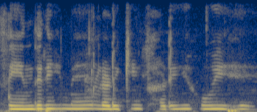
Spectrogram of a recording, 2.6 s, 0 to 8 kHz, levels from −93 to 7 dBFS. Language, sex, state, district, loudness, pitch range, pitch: Hindi, female, Madhya Pradesh, Bhopal, -15 LUFS, 240-260 Hz, 250 Hz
